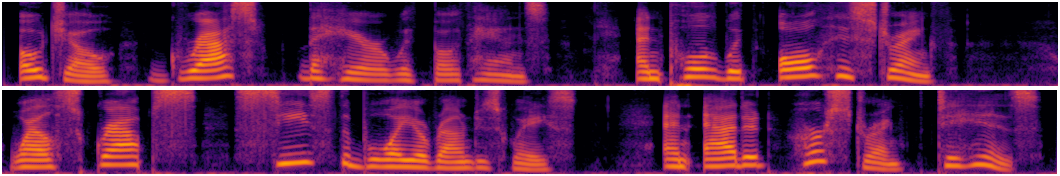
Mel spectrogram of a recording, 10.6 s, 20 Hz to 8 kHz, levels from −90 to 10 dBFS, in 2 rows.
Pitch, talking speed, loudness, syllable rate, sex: 205 Hz, 155 wpm, -21 LUFS, 4.2 syllables/s, female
